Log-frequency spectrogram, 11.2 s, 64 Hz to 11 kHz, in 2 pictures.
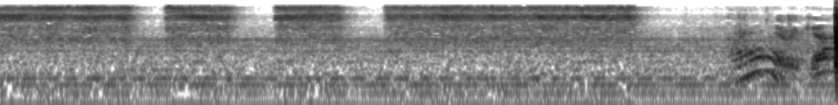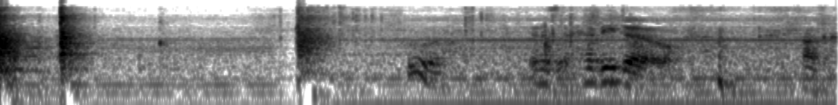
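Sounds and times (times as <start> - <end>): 
canola oil cooking spray misting onto a pan: 0.0 - 4.4
speech: 5.4 - 6.0, 8.3 - 11.1.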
